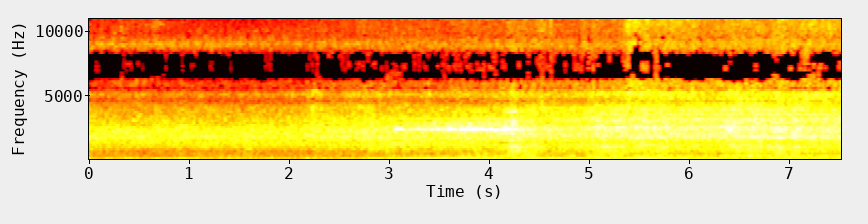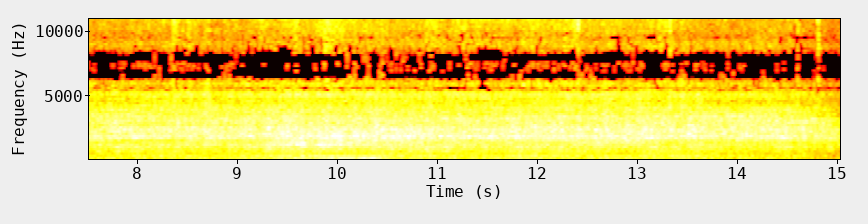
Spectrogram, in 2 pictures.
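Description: Mumbai suburban electric multiple unit (local train) running past, a steady rumble of its wheels on the rails that grows louder about three seconds in and stays loud as the coaches go by.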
